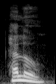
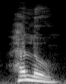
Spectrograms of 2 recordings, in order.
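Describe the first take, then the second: The two takes are said the same way.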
